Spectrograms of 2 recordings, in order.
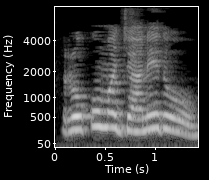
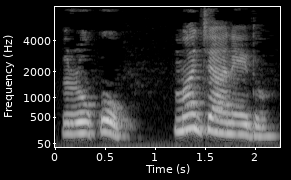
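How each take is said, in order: First: It is said without any pause inside. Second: There is a pause after 'mat'. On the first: It is unclear whether to stop or let go. "अभी इस वाक्य में रुकना है या जाना है ये हमें नहीं समझ में आ रहा है।" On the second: Do not stop the one leaving; let them go. "इस वाक्य में जो जा रहा है उसे रोको मत जाने दो।"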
